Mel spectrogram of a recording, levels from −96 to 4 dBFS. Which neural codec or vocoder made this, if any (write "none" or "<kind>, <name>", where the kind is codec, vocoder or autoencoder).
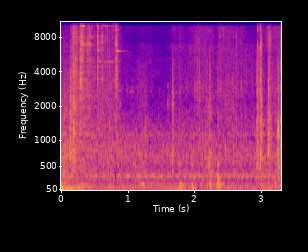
none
